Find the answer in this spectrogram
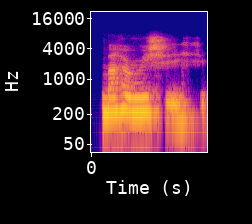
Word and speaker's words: Maharishi: uh I I don't want to say his name wrong maharashi Maharishi Mah Mah Maharishi so Rishi means SE Maha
